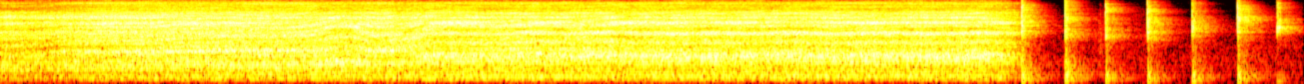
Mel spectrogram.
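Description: Hand-held gas blowtorch flame hissing steadily while heating a small metal piece on a soldering block, cutting off about five seconds in. Then a small hammer taps rapidly, about six light strikes a second.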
